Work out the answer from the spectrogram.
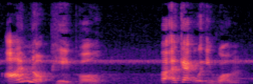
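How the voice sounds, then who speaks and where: A woman's voice: fairly high pitch, very animated, moderate pace, sharp tone. A woman playing a cheeky young English commoner rogue in a video game, slangy, blunt, mocking and rambling. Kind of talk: video game dialogue acting. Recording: roomy echo, faint background noise.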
